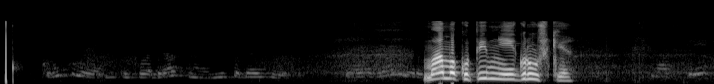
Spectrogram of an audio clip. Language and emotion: Russian, positive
